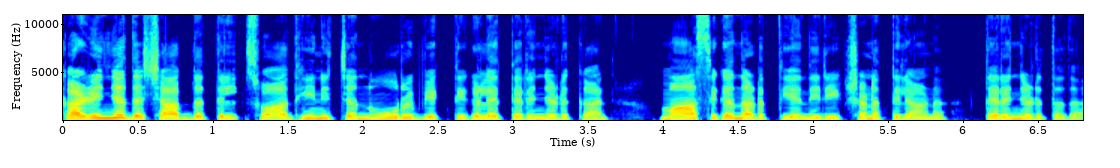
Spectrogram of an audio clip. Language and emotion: Malayalam, neutral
